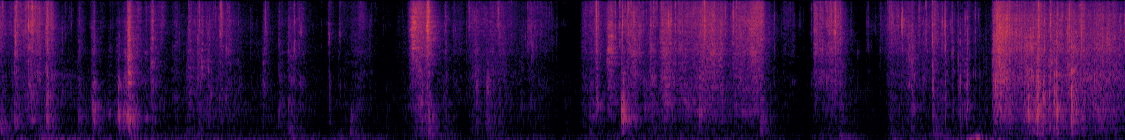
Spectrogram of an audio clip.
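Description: Plastic shrink wrap crinkling and tearing as it is stripped from a sealed box of trading cards, with the cardboard box and foil packs rustling in irregular bursts.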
